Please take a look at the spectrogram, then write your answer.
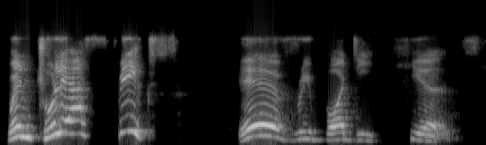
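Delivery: very slow, weighty voice of authority; Julius Malema. Acted. Coach channelling a public speaker's authority, very slow. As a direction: draw out each word like an orator. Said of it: "channel the energy of Julius Malema".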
